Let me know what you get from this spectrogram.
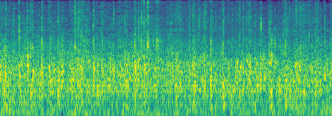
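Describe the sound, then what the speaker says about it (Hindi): Dense applause from an audience at a seminar-style academy meeting, steady and close throughout with no speech. "मैं चाहूंगा एक बार सर के लिए जोरदार ताली बजनी चाहिए।"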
